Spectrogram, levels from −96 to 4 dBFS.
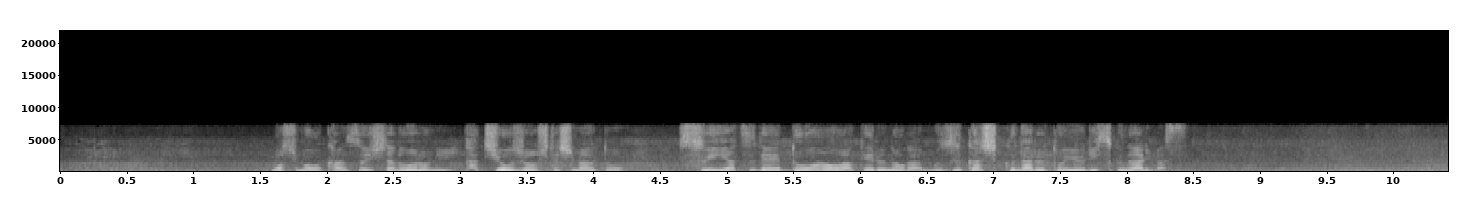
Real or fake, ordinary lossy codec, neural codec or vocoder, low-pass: fake; none; codec, 16 kHz in and 24 kHz out, 2.2 kbps, FireRedTTS-2 codec; 7.2 kHz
